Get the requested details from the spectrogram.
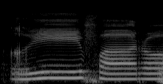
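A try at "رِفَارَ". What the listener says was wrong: R-nya pendek. Kalau pendek berarti langsung. Rifaro.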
